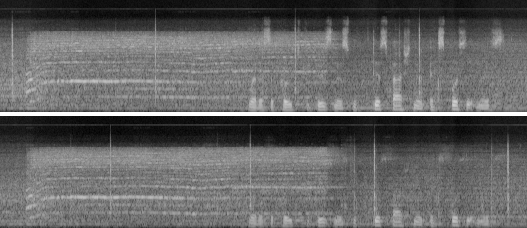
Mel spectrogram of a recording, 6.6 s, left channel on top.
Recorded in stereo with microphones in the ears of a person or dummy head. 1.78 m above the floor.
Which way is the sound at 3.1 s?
65° left (ahead or behind).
